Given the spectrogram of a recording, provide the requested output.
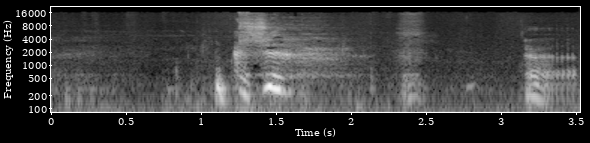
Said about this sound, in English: Bless you.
